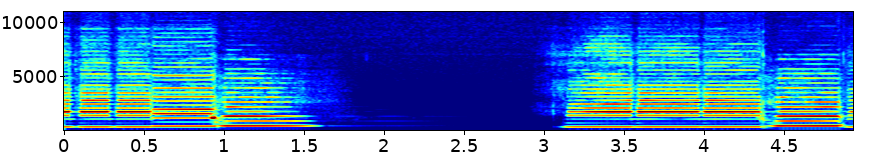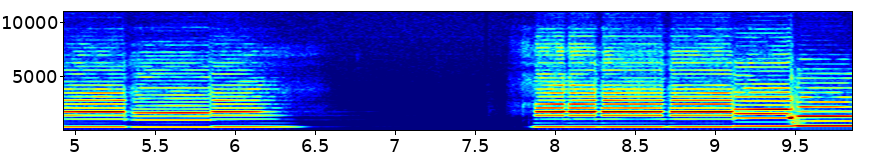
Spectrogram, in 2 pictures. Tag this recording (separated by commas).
playing clarinet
